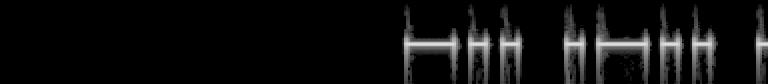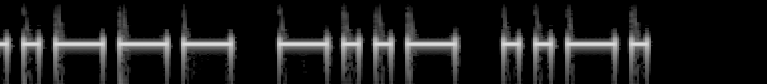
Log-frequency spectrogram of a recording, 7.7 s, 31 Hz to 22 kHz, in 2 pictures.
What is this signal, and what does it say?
Morse code, heard as a keyed tone, about 15 wpm, 700 Hz. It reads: DL2XF
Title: DXCC-100 Call Signs - 5 Characters - 15wpm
